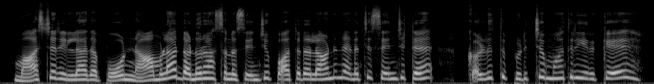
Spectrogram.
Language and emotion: Tamil, fearful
